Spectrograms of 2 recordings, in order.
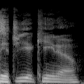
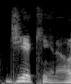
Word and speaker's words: Giacchino: How do you say it's Giacchino? – Giacchino.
